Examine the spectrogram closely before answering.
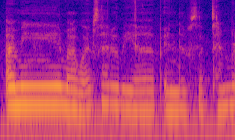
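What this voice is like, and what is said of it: Whispering. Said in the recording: “Why are you whispering? ... I don't know why I'm whispering.”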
